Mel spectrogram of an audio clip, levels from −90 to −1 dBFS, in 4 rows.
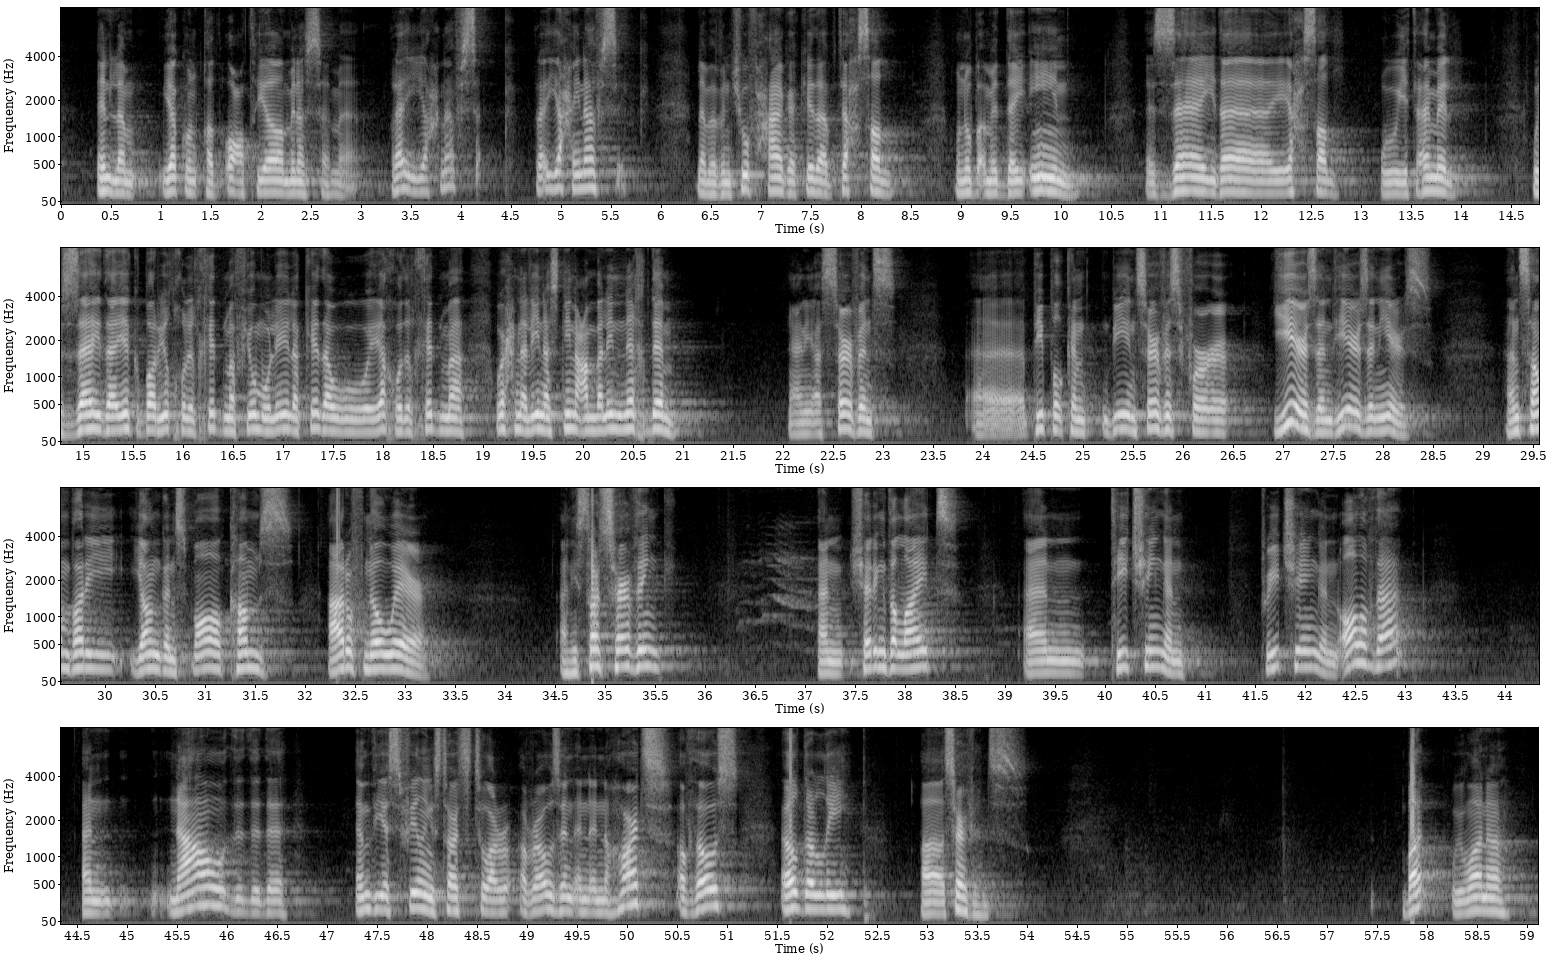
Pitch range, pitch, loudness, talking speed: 140-180 Hz, 160 Hz, -20 LUFS, 105 wpm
